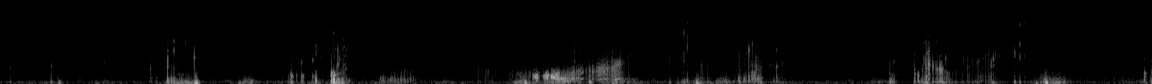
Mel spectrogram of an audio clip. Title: LOUD starving stomach growls! (headphones)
